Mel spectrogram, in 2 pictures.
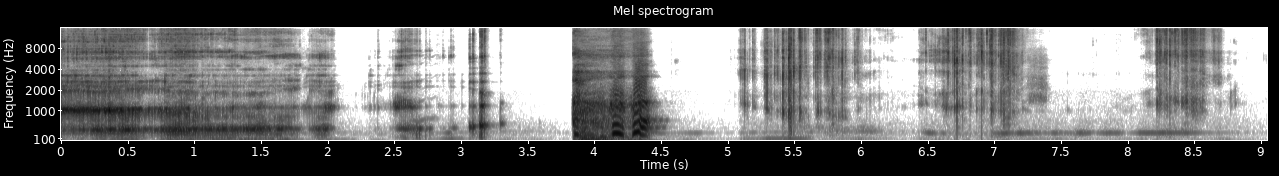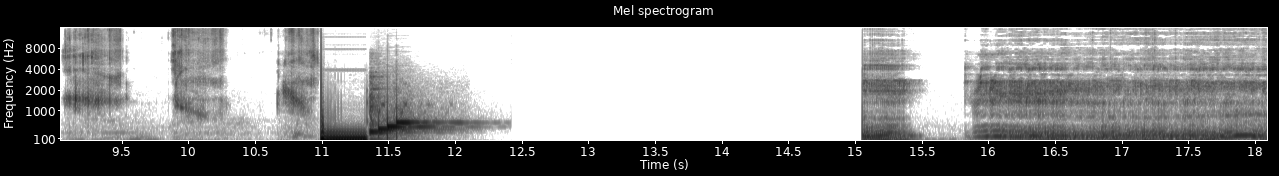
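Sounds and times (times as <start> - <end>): person chewing crunchy food: 5.0 - 7.5, 8.1 - 11.1.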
